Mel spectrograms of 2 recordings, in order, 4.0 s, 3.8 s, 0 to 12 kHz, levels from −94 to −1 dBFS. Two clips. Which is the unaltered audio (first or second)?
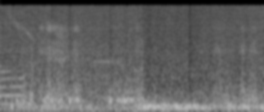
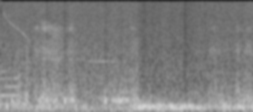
second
